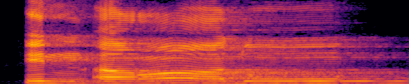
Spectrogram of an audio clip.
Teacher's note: تو نون ساکن کے بعد میں اظہار کے حرفوں میں سے کوئی بھی حرف آتا ہے تو اس نون کو صاف صاف پڑھتے ہیں، جلدی پڑھتے ہیں · ان ارادوا، اس طرح سے، اور را کو منہ بھر کے پڑھیں گے، اور دال کو تھوڑا سا زیادہ کھینچ کر کے پڑھیں گے، کیونکہ یہاں پر یہ چھوٹا مد بنا ہوا ہے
